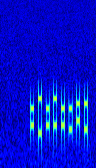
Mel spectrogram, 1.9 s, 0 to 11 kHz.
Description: DTMF, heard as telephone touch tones, dialled by machine, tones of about 60 ms. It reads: 73797405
